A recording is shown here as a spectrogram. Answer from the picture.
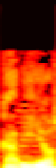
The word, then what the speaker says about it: cabillaud: Bueno, cabillo se pronuncia, escribe cabillaud.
